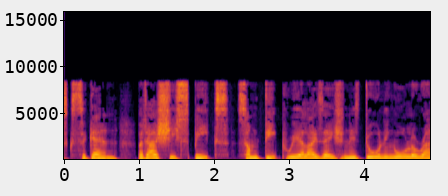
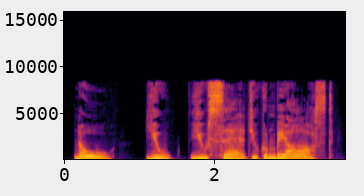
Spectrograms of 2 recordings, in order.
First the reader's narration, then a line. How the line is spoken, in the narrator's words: says with a little laugh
